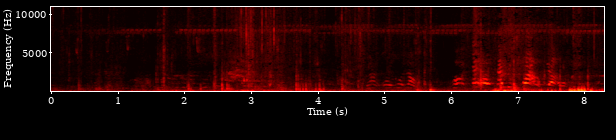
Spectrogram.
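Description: A wet fishing net rustles and drags into a wooden boat.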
